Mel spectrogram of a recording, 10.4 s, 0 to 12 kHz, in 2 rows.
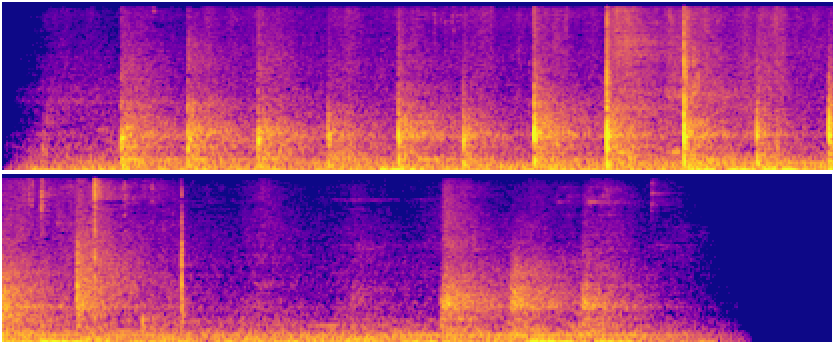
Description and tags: STE-030 Stairs
Walking down the stairs of the university.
